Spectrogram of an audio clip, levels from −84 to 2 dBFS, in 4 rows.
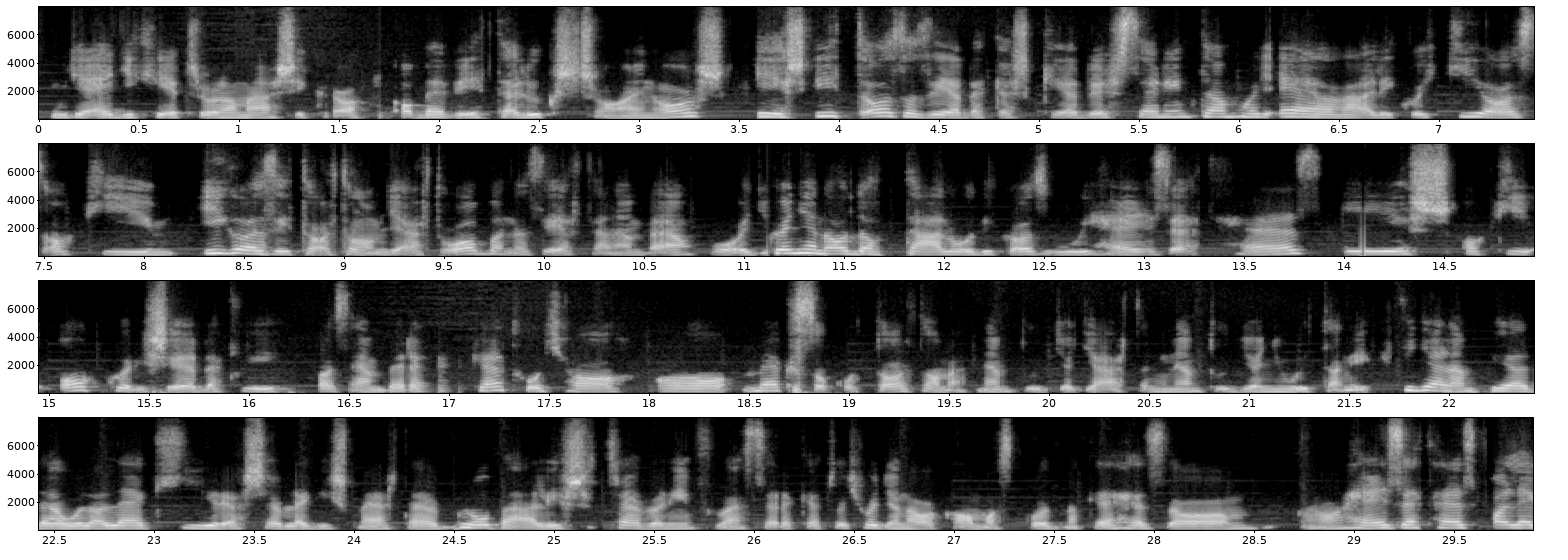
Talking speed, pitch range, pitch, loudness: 130 wpm, 175-210 Hz, 190 Hz, -14 LUFS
